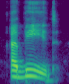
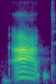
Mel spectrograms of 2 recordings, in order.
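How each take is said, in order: First: It starts with a plain vowel, no throat sound. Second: It starts with a sound from deep in the throat. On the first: The speaker calls it wrong. "requires that you use an Arabic letter that she cannot say" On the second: The speaker calls it right. "it's like from the back of your throat"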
